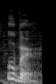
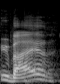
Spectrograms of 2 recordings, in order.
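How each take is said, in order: First: The name is said with English vowels. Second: The name is said with French vowels. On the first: The speaker calls it right. "ça se dit Uber" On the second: The speaker calls it wrong. "vous n'avez aucune raison d'appeler ça Uber"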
